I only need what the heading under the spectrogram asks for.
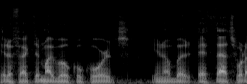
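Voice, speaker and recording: A man with a very deep, low voice talks at a very fast pace over noticeable background noise. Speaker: bodybuilding competitor and trophy business owner. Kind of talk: casual interview.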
